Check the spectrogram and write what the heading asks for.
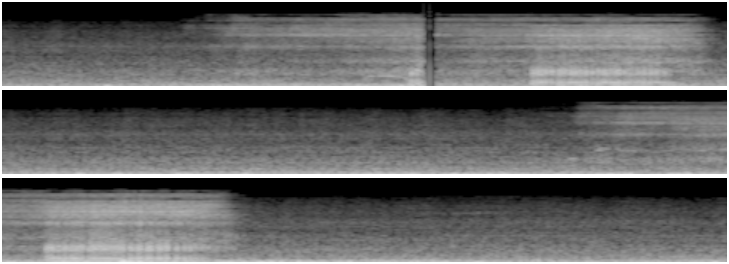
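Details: Snoring during sleep recorded with the SnoreLab smartphone app: two loud, harsh, rattling snores about five seconds apart against steady room noise.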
